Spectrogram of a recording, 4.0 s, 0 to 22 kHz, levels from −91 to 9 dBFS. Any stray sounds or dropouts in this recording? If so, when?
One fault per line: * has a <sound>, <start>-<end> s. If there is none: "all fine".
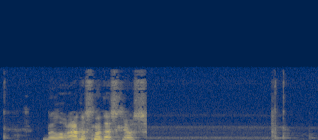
all fine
